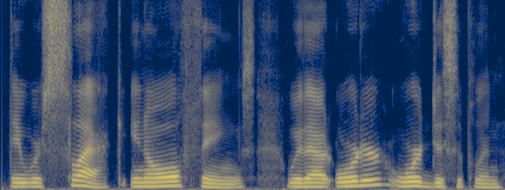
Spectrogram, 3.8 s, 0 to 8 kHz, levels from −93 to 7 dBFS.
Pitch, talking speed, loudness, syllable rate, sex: 170 Hz, 160 wpm, -16 LUFS, 4.8 syllables/s, female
